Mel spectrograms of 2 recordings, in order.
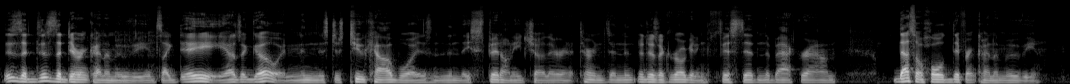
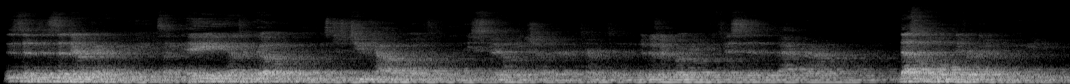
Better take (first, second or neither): first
